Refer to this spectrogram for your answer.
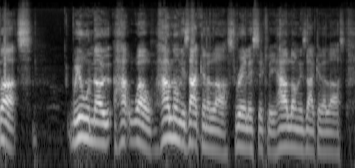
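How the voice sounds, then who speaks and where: With a bright, sharp tone, the voice shows ordinary variation in pitch. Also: man. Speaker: football fan channel host. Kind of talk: live stream fan preview with chat reading. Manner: fast; animated.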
